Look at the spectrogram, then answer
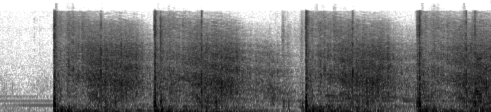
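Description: Gunfire echoes through a castle siege in the Rising Sun video game, four heavy, booming shots spaced about a second apart, each with a long, rumbling tail.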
